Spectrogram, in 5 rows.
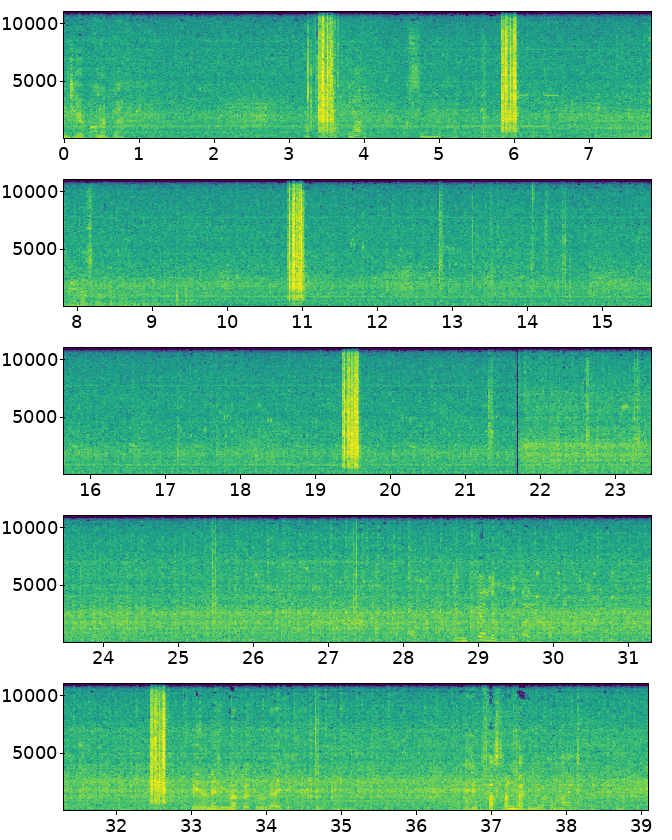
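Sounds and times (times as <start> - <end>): vehicle engine idling: 0.0 - 39.0.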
